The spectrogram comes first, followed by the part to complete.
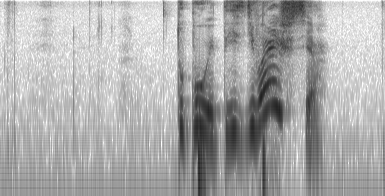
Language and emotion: Russian, angry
